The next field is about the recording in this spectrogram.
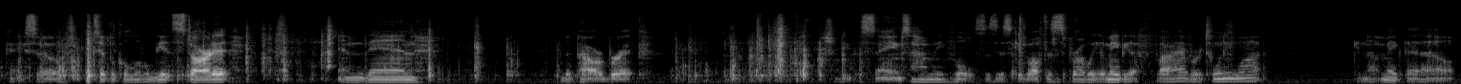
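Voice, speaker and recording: A man's voice: lowish voice, unhurried, vocal fry, long pauses, noisy background. A man with a congested, sinus-affected voice giving a casual unboxing commentary as a channel host, informal and thinking aloud as he goes.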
